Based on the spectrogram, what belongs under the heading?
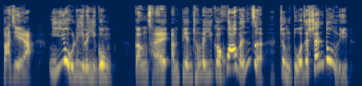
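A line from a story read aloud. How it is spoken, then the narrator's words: Laughing. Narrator (Chinese): 孙悟空拍拍他的大肚皮，笑着说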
